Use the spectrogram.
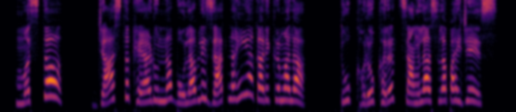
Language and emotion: Marathi, surprised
